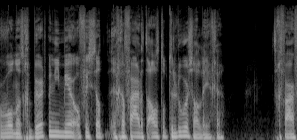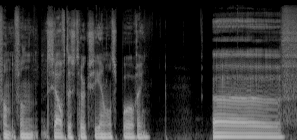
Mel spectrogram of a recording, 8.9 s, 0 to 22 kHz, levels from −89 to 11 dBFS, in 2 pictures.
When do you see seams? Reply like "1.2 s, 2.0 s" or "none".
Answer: none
